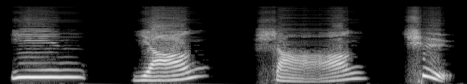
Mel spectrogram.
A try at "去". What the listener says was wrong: 这 个 去 没 挂 住 ， 它 不 够 高 了 。 去 。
